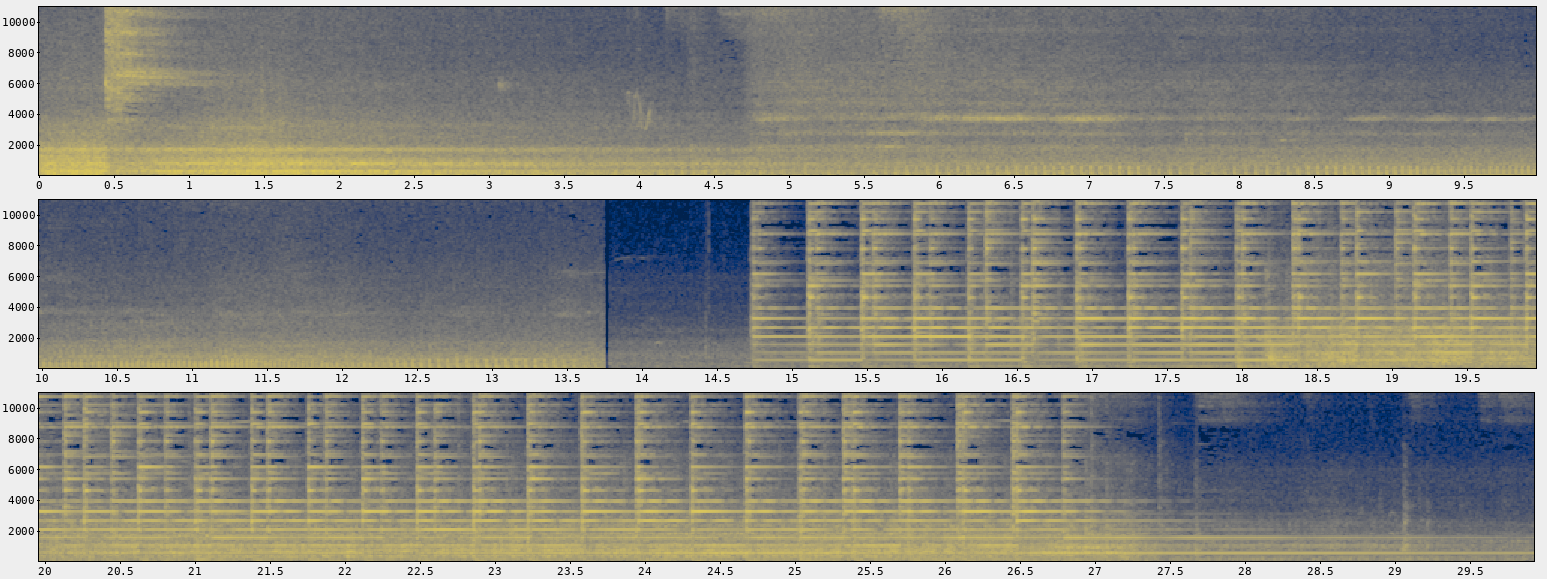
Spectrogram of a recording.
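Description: A passenger train running through and dying away. After a sudden break, a train's horn sounds one long blast of about twelve seconds over a rapid regular clicking, about four a second, then fades near the end.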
